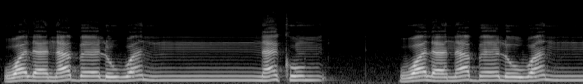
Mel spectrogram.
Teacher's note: این واو با نون وصل میشه و نون در اینجا میبینیم مشدده و غنه میشه.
